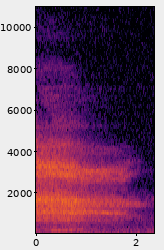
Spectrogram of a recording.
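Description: A single soft, breathy exhale during a core exercise, close and quiet, fading gradually over about two seconds.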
